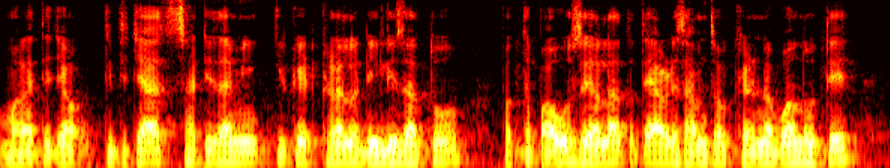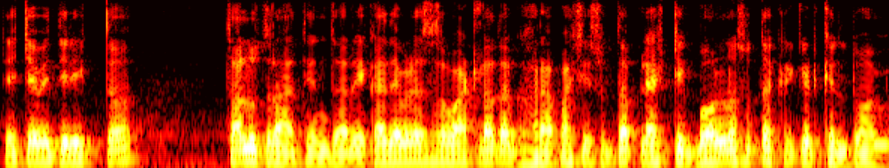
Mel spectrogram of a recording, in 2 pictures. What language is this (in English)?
Marathi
